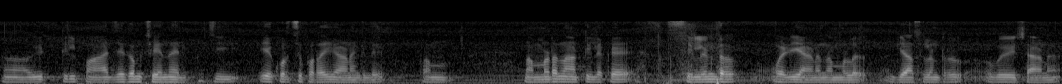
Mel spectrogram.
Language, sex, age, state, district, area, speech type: Malayalam, male, 45-60, Kerala, Alappuzha, rural, spontaneous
